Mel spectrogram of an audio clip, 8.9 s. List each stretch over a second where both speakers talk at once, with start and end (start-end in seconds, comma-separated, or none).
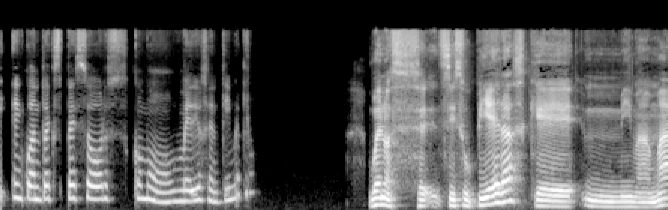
none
